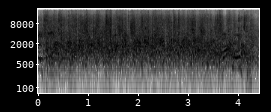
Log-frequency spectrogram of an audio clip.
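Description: A studio audience at a game show claps loudly for four qualified contestants, a dense continuous burst of applause with some crowd cheering mixed in, close and sustained.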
